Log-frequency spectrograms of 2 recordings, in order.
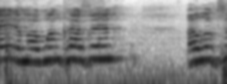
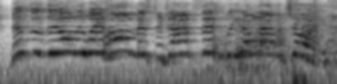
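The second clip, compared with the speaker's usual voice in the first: raised, high-pitched retort; exasperated yell in a higher pitch; mom yelling back; 6 semitones higher than usual. Retold or imitated. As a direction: call it back across to a neighbor. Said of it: "My mom yelled back one day".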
